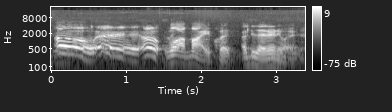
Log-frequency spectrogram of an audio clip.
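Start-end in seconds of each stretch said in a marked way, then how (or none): 0.0-1.5 high, loud mock New Yorker exclamations; shouty mock New York accent. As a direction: ham up a New York guy. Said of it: "go like".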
